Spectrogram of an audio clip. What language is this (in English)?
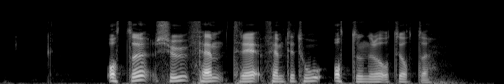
Norwegian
